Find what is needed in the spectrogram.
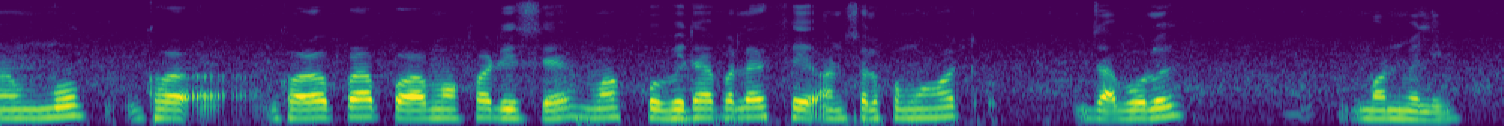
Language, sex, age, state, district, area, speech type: Assamese, male, 18-30, Assam, Sonitpur, rural, spontaneous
